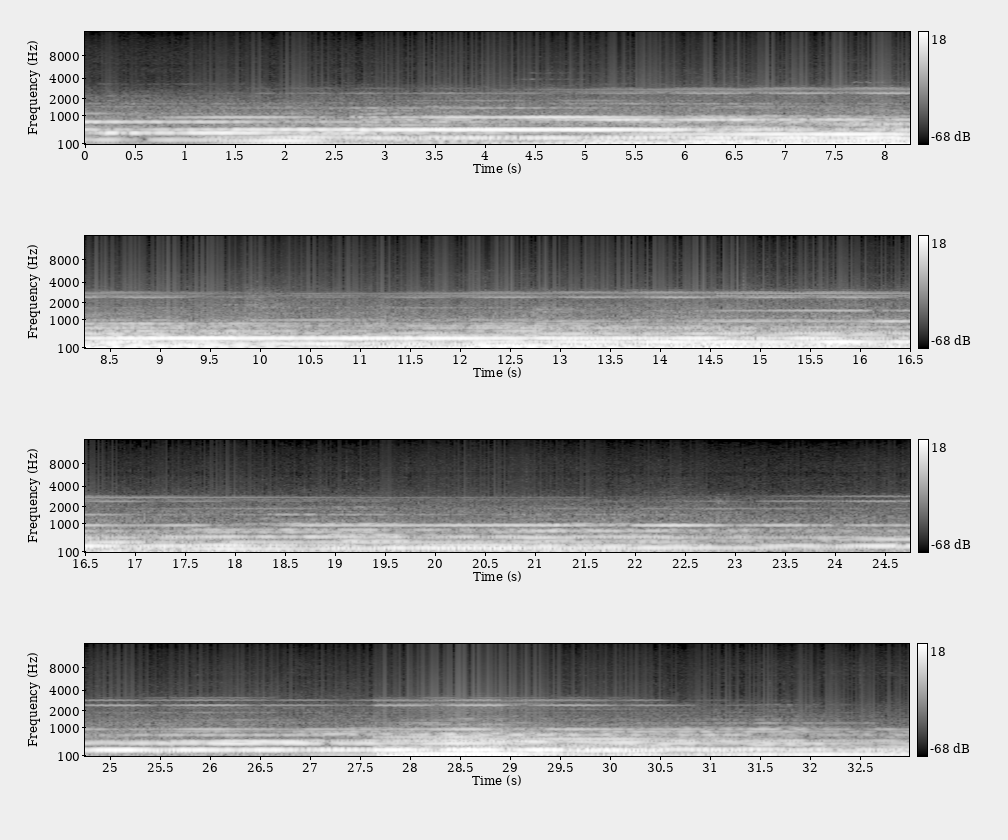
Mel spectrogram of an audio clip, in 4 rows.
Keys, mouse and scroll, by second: 0.2 x, 1.8 x, 3.1 x, 5.8 ctrl+space, 7.4 ctrl+space, 25.1 ctrl+space.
